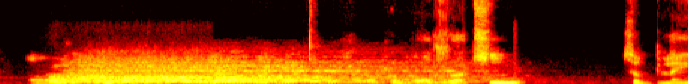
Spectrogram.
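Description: A sustained, steady train horn sounds loudly from outside for about three seconds. It fades under a voice, which then continues alone.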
